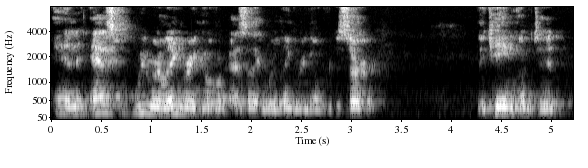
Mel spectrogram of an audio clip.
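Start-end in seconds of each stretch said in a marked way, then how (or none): none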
